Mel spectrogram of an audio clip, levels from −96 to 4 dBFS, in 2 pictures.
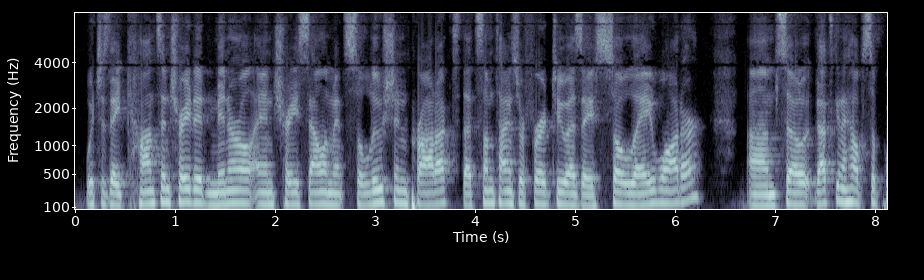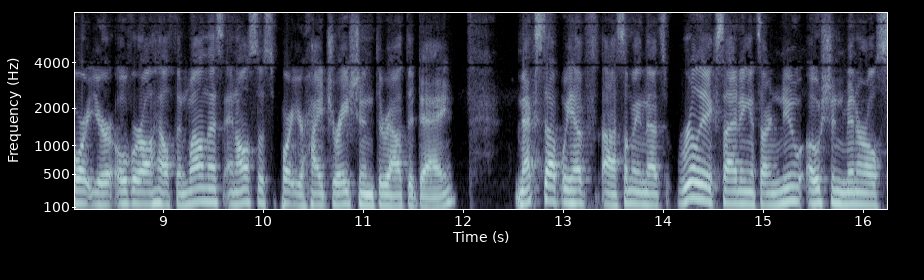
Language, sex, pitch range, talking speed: English, male, 125-145 Hz, 190 wpm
